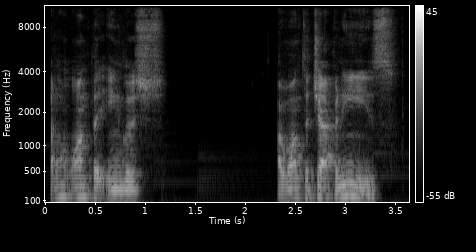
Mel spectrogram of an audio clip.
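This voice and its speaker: A man streaming live and thinking out loud with casual commentary, laughing often. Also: mid-range voice, normal speed, faint music behind. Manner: thinking aloud, frequent laughter.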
